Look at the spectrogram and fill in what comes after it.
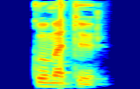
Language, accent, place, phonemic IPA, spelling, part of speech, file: French, France, Lyon, /kɔ.ma.tø/, comateux, adjective, LL-Q150 (fra)-comateux.wav
- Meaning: comatose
